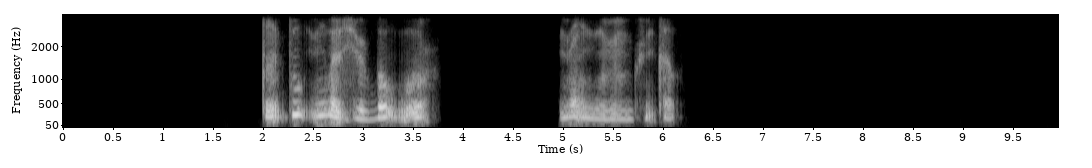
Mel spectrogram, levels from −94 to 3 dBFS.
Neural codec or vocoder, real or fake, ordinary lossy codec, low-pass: autoencoder, 44.1 kHz, a latent of 192 numbers a frame, MeloTTS; fake; Opus, 64 kbps; 3.6 kHz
